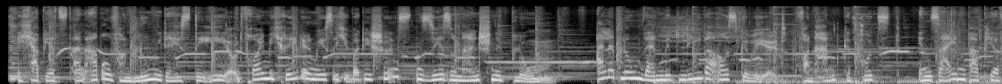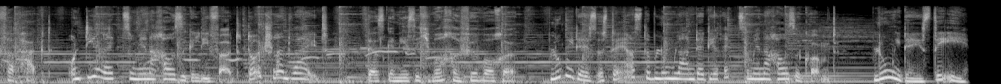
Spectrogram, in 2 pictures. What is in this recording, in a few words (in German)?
TV-Spot, werbung; Bloomydays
